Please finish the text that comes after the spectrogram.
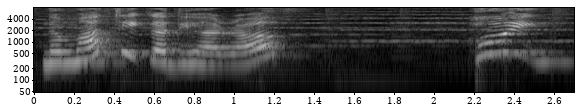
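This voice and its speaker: A woman's voice: high voice, sing-song, slow pace, faint music behind, heavily acted. A woman acting as an affectionate but nagging young girlfriend in a radio drama. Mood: annoyed.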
